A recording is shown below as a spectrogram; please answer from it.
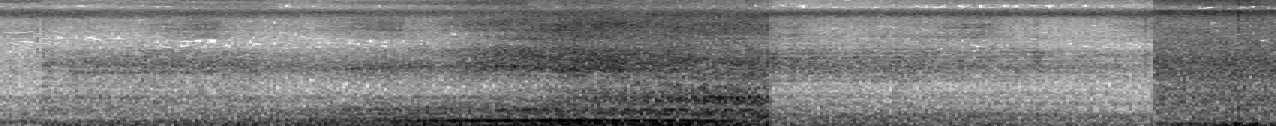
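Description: A road vehicle's engine and tyres, growing steadily louder over a few seconds, then cutting off suddenly about five seconds in.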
